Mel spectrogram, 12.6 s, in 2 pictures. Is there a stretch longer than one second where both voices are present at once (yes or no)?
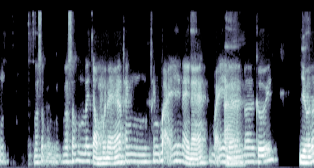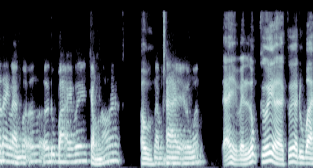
no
